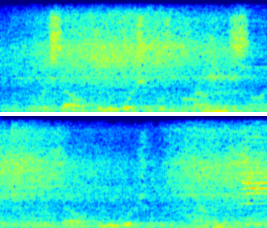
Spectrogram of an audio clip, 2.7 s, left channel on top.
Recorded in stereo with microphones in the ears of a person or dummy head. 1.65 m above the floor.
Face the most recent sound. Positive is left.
turn(degrees=75)  # may be behind; listen again after turning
